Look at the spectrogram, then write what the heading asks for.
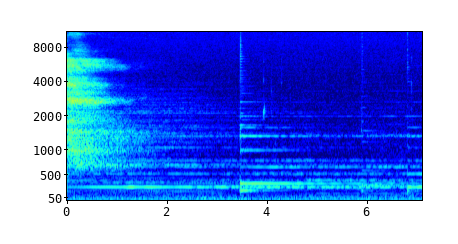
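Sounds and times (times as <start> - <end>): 
deep breathy exhale through the mouth: 0.0 - 2.3
steady low drone humming: 0.0 - 6.0.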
